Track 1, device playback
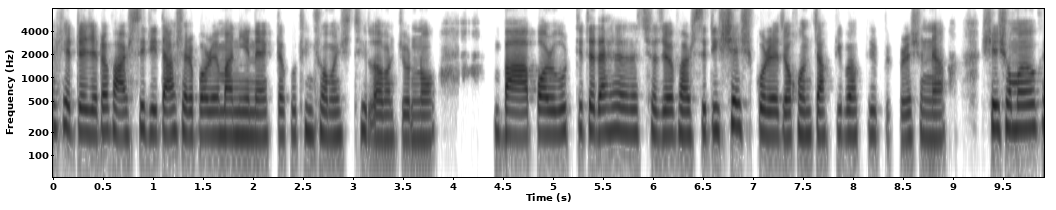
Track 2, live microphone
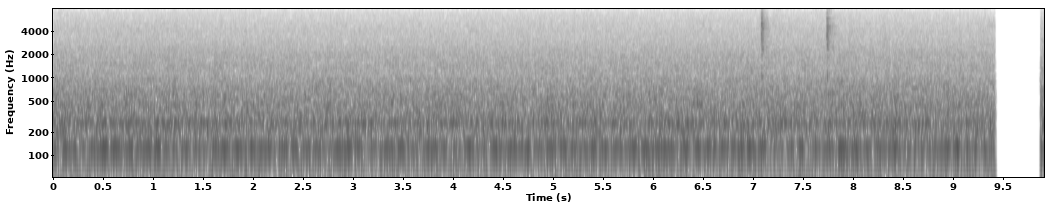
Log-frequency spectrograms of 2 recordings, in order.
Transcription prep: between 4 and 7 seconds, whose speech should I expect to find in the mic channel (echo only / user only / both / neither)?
neither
